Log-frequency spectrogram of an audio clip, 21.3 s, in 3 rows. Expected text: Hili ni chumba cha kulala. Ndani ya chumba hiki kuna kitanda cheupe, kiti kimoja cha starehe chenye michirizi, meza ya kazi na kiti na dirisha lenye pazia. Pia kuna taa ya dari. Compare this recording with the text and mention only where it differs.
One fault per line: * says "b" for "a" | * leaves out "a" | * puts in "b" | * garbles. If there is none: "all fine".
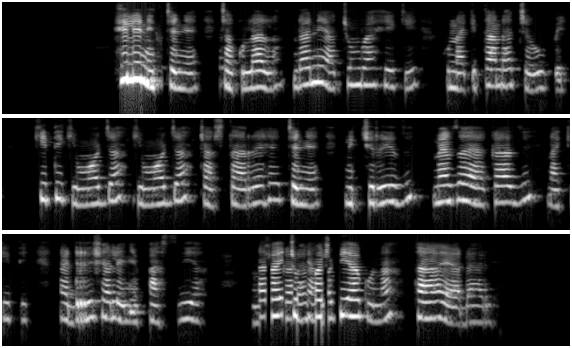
* says "chenye" for "chumba"
* puts in "kimoja"
* garbles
